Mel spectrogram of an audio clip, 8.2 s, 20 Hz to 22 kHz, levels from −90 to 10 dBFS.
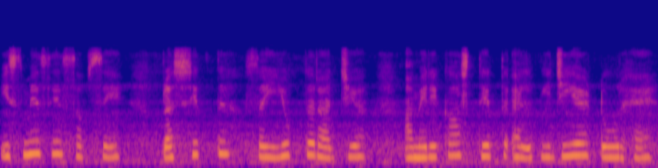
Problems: low volume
